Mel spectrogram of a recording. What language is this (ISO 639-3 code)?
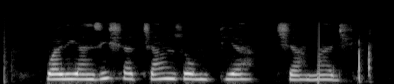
swa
